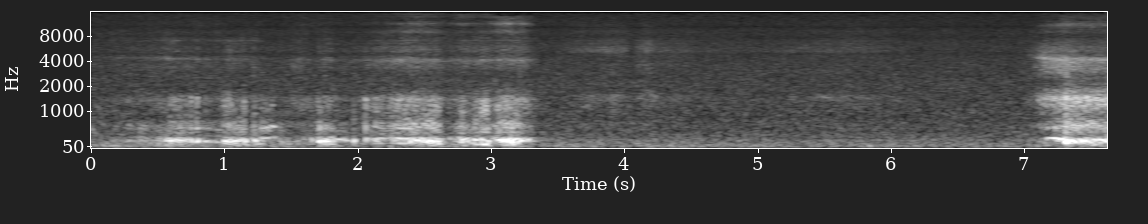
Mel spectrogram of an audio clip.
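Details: Sleeping Chinese Shar-Pei dog snoring: choppy, fluttering snorts and snores on the breath, a quiet pause, then another snore.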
